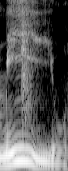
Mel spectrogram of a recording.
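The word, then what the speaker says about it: أُمِّيُّونَ: Jadi cara bacanya ditekan miu ya um miu seperti itu.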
